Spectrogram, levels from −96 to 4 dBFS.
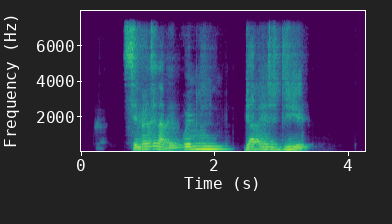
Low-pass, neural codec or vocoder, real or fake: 7.2 kHz; codec, 16 kHz in and 24 kHz out, 0.6 kbps, FireRedTTS-2 codec; fake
